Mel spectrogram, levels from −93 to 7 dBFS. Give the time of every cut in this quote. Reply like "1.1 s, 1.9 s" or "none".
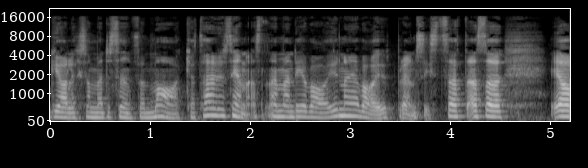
none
